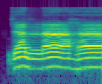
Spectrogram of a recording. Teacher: Tapi haknya jangan panjang-panjang ya. Jallaha. Cukup dua aja.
